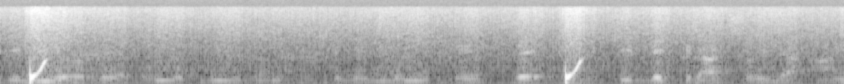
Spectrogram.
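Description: Two faint, short plops that rise quickly in pitch, about two and a half seconds apart, over near silence.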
